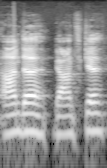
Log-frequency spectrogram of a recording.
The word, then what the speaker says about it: Anda Gansca: Anda Gansca. Did I say it right? Yeah.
